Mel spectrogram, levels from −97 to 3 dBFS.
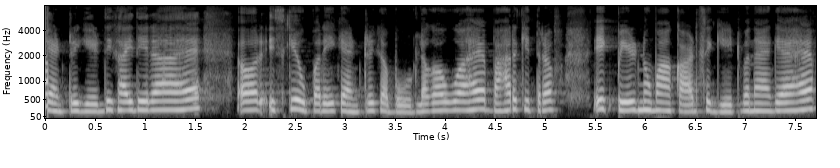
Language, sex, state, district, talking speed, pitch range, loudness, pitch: Hindi, female, Chhattisgarh, Rajnandgaon, 220 wpm, 205-235 Hz, -25 LUFS, 220 Hz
